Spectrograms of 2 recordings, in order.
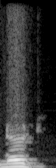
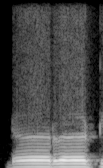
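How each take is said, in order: First: The r sound is silent. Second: The r sound is clearly pronounced. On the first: The speaker calls it right. "रचा silent उच्चार आपल्याला करायचा आहे" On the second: The speaker calls it wrong. "डरटी असं नाही म्हणायचं"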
